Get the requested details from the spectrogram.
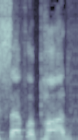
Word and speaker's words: cephalopod: Squid, octopus, cuttlefish, you know, the cephalopod family.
